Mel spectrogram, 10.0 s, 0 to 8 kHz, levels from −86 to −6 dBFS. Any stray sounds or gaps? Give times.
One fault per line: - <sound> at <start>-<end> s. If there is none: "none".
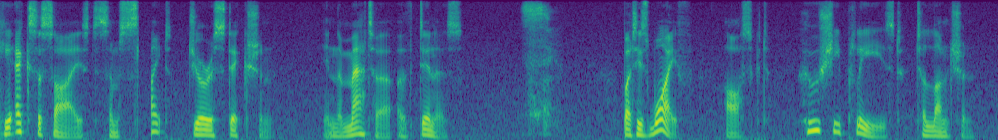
- dropout at 1.4-1.5 s
- sneeze at 5.2-5.6 s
